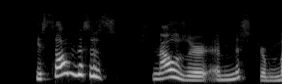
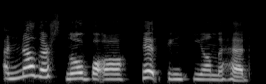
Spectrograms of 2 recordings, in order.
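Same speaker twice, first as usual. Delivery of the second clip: ordinary delivery, nothing marked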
